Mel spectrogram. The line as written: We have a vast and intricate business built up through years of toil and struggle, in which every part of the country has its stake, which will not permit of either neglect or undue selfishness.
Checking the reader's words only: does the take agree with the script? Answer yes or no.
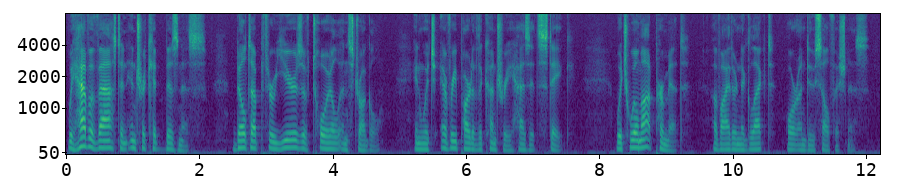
yes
